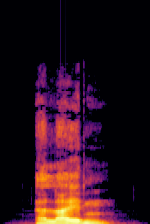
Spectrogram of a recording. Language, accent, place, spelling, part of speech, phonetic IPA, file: German, Germany, Berlin, erleiden, verb, [ˌɛɐ̯ˈlaɪ̯.dn̩], De-erleiden.ogg
- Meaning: to suffer, to experience (a negative event or treatment)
